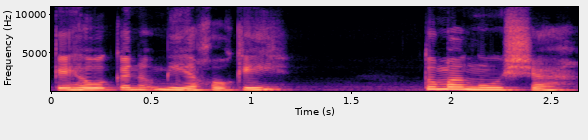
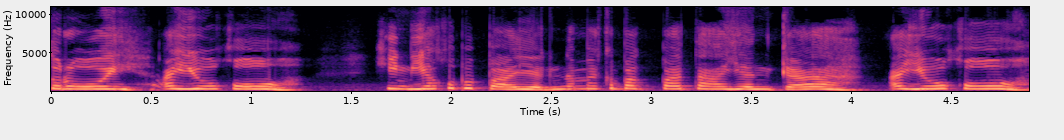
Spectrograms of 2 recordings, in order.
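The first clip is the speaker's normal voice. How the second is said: frantic, out-of-control, high, drawn-out hysterical outburst; 6 semitones higher than usual. Troy's sweetheart pleads with Troy, hysterical. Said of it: "Nagwala na talaga siya".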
